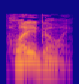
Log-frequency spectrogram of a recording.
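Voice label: "playgoing", British English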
